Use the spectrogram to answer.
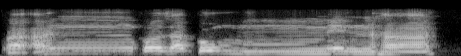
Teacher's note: Masukkan mim itu ke dalam mim kedua. Kemudian kita baca dia dengan dengung. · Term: idgham mislain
